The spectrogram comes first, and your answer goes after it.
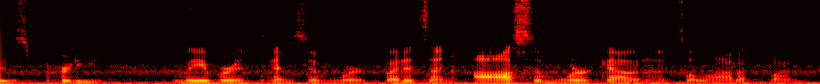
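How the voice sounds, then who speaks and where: This man speaks at a fairly quick pace. His voice has vocal fry. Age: 60s. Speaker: YouTuber. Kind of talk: tutorial. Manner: casual.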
